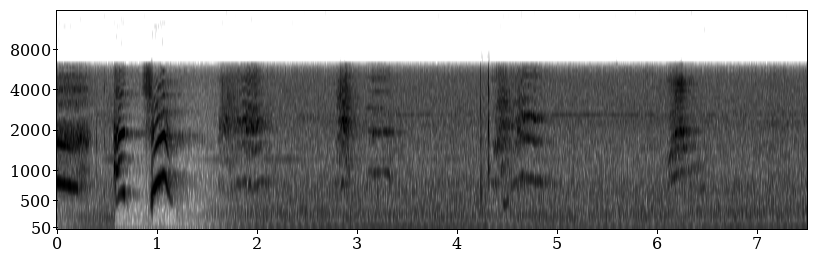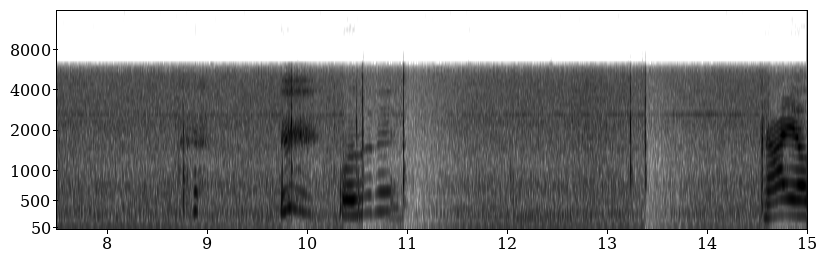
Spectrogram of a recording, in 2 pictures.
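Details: Domestic cat indoors that cries whenever its owner sneezes: a series of short meows scattered through the recording, some rising and others bending up then down, with a steady low hum and handling noise from the moving camera.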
